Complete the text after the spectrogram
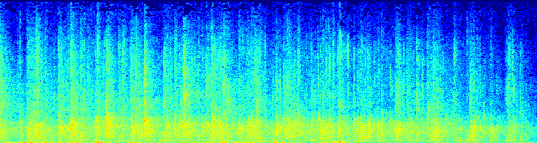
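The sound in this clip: Audience applause welcomes a speaker to a lecture on cancer and nutrition: steady, faint clapping from a crowd that fades off at the end.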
